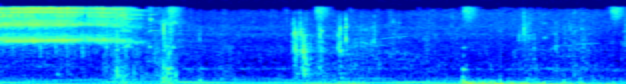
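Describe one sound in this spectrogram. A heavy door swings open with a thud.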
